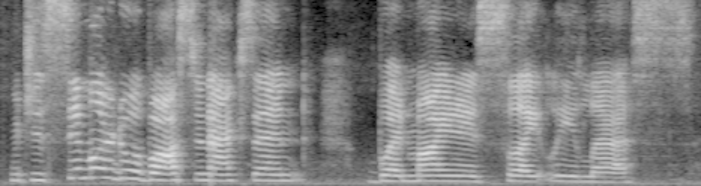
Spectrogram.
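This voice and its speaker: A New England woman with a Rhode Island accent hosts a casual craft livestream, chatting with viewers as she works, laughing often and rambling. Her voice is fairly high, steady, a little slow, bright and forceful, with slight background noise.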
